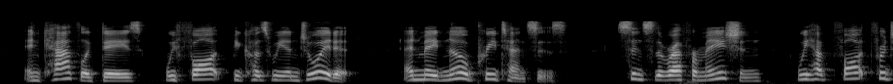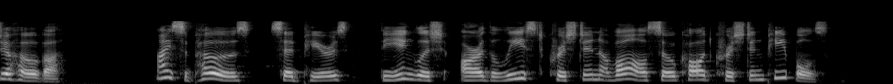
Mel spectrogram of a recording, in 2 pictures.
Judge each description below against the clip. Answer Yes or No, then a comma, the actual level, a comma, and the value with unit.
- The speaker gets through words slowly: Yes, slow, 125 wpm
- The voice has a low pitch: No, high, 215 Hz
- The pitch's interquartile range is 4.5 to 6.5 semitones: Yes, average, 4.8 semitones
